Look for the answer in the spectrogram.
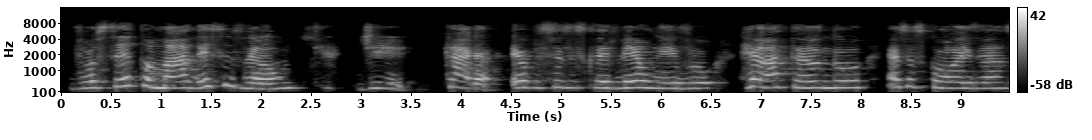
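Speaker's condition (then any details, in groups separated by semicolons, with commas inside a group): Cerebral palsy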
